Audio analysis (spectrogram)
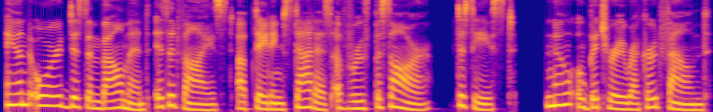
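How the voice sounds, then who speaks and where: A woman voicing a polite, officious robot support unit in a video game, speaking in formal, clipped, deadpan announcements. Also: medium pitch, no echo, clean studio sound, natural voice. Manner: formal, clipped, programmed announcements in complete phrases.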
